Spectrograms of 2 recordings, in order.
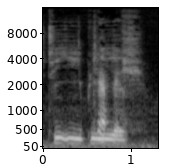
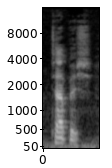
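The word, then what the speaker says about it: Țepeș: It's Tepes. Tepes.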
